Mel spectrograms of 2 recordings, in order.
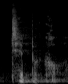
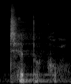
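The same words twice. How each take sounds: First: Quiet. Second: Unvoiced whisper of the title. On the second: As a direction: breathe the word Typical with no voice. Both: Shown as a demonstration. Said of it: "The title of the poem is".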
